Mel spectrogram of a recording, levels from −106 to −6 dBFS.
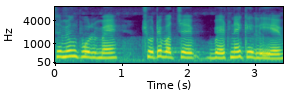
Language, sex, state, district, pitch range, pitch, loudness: Hindi, female, Goa, North and South Goa, 215-250 Hz, 235 Hz, -14 LUFS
